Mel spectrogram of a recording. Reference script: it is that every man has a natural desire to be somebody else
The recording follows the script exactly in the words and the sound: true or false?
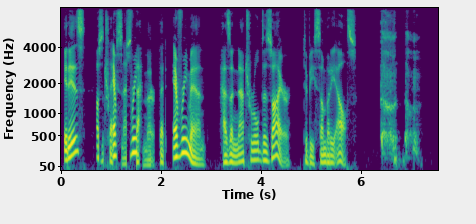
false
